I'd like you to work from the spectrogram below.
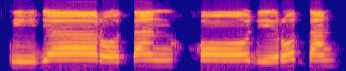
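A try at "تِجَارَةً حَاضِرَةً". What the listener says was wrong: Ha bukan ho. Tijaratan hadiratan.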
